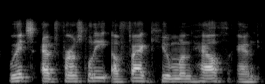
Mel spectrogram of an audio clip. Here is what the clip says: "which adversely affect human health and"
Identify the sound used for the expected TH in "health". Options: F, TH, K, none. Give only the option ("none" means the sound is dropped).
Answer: TH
